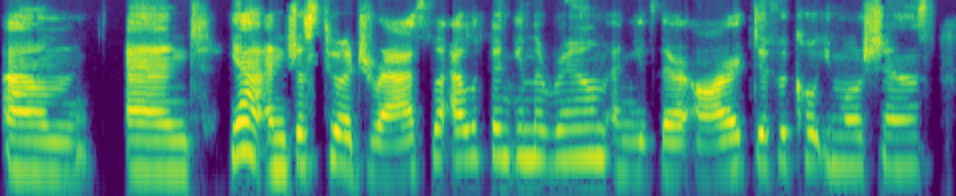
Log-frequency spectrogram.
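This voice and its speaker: A woman who is a family doctor, calmly and steadily explaining her work on a webinar panel. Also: mid-range voice, normal speed.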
